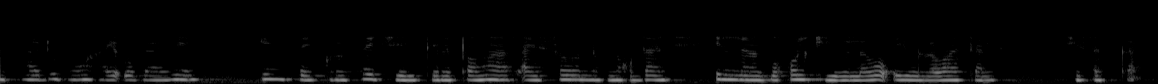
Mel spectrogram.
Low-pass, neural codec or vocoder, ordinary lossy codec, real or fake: 3.6 kHz; codec, 44.1 kHz, 3.4 kbps, Pupu-Codec; none; fake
